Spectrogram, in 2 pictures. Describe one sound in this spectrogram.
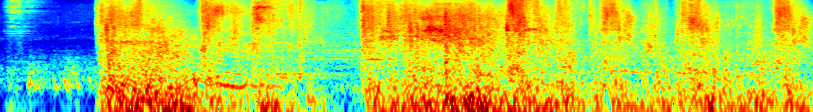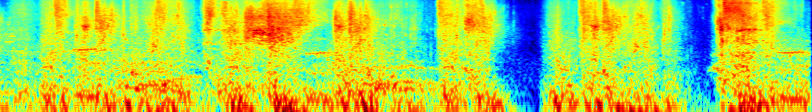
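Video game combat sound effects clash and burst.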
